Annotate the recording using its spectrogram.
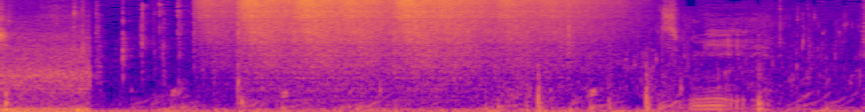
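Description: Water pours out of a bucket with a rushing splash.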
